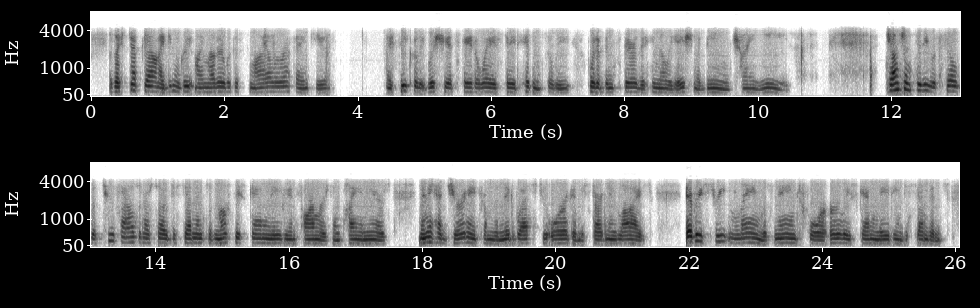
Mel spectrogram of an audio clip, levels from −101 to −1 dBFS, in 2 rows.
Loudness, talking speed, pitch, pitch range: -22 LUFS, 170 wpm, 155 Hz, 140-165 Hz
